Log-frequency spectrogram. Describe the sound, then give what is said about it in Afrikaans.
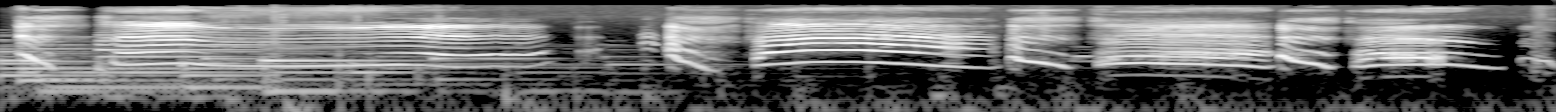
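Infant crying in several long, high wailing bursts with short breaks between them, loud and strained, with no other sounds around it. “asseblief hou op huil. Ek weet nie wat jy wil hê nie.”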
